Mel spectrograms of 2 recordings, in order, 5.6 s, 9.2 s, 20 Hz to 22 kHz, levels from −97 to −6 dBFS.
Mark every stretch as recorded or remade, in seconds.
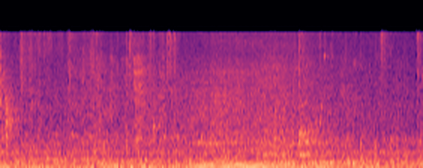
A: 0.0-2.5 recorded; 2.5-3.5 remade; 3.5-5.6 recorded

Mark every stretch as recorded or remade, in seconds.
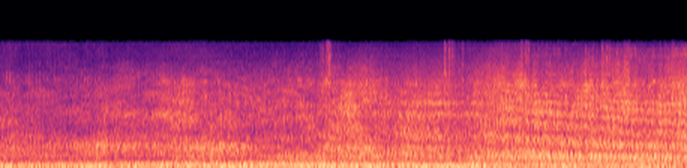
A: 0.0-2.1 recorded; 2.1-3.0 remade; 3.0-4.7 recorded; 4.7-7.1 remade; 7.1-9.2 recorded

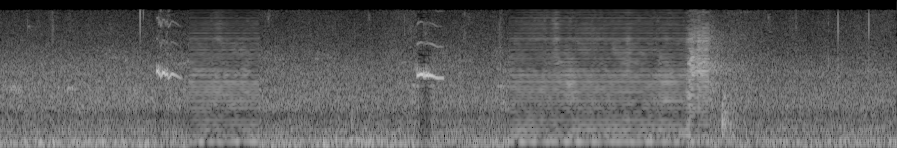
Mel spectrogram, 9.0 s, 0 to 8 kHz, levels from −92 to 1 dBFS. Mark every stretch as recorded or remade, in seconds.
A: 0.0-1.9 recorded; 1.9-2.6 remade; 2.6-5.1 recorded; 5.1-7.1 remade; 7.1-9.0 recorded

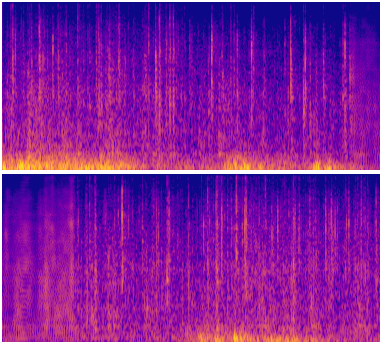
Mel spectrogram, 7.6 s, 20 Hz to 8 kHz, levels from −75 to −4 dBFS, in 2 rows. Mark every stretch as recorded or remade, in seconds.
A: 0.0-3.5 recorded; 3.5-4.5 remade; 4.5-7.6 recorded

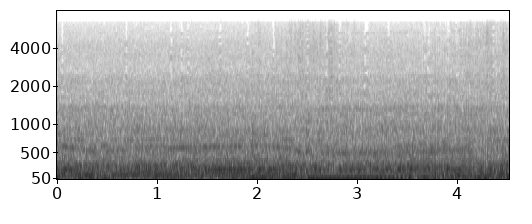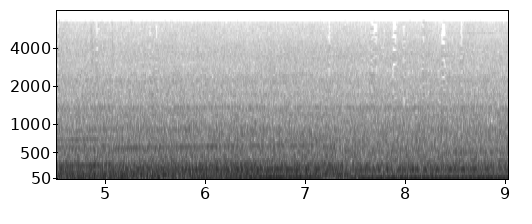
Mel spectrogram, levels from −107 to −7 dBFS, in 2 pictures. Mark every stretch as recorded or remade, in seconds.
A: 0.0-3.6 recorded; 3.6-4.3 remade; 4.3-9.0 recorded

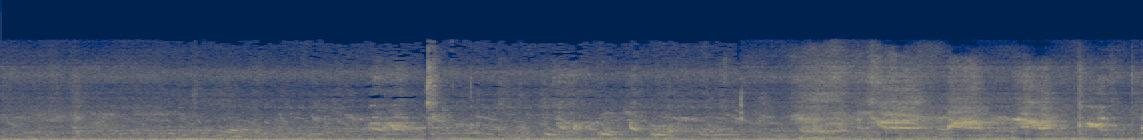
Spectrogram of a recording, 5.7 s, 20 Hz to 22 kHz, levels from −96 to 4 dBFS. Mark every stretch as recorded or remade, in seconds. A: 0.0-0.8 remade; 0.8-3.7 recorded; 3.7-5.7 remade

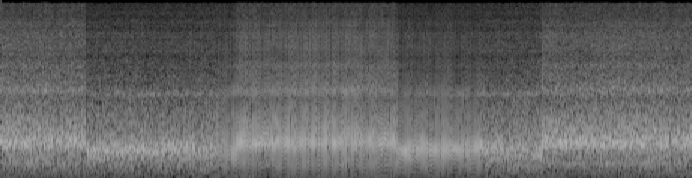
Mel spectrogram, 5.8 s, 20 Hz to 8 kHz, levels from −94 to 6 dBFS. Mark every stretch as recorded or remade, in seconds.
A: 0.0-1.8 recorded; 1.8-4.0 remade; 4.0-5.8 recorded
